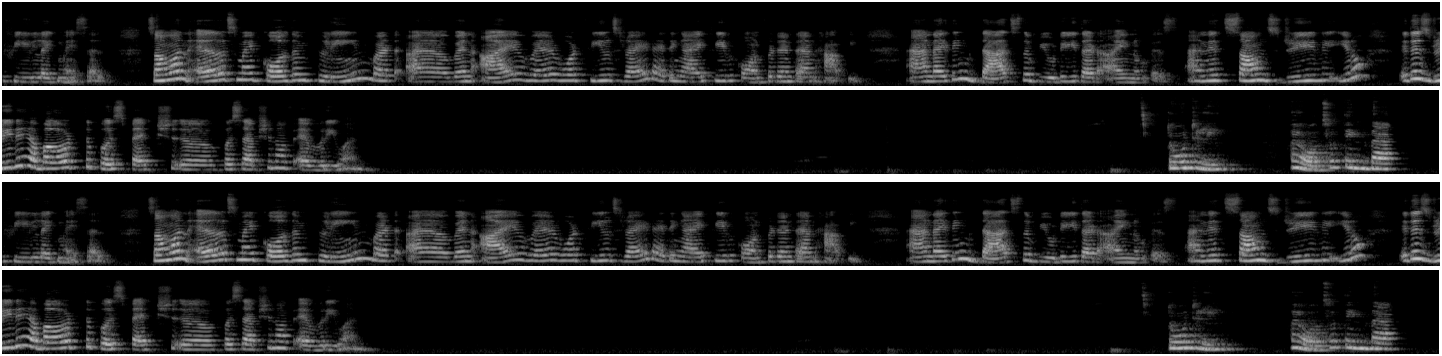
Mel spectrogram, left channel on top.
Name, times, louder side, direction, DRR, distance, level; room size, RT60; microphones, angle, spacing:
voice 1, 0.0-18.0, equal, 10° left, 0.7 m, -29 dB
voice 2, 25.8-26.7 27.3-28.2, left 1 dB, 90° left, 1.5 m, -26 dB
3.4 x 3.3 x 2.2 m
head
